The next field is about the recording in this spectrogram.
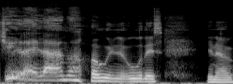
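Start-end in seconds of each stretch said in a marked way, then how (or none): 0.0-1.1 put-on screaming voice, higher. Retelling a triad screaming insults after a fleeing man: imitating someone screaming. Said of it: "he's screaming".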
